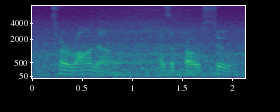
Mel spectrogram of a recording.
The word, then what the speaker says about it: Toronto: Canadians pronounce it they the second T is silent Toronto as opposed to Toronto I arrived just yesterday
